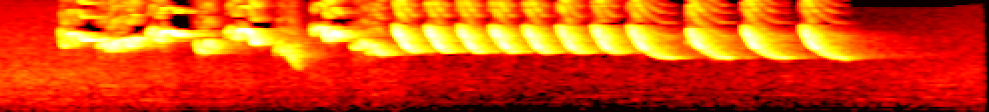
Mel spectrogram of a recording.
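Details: Hybrid finch, a yellow-fronted canary mule, opening with varied high twitters and a dipping note, then a steady series of about fourteen loud, rapid, sweeping chips that slow slightly toward the end.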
